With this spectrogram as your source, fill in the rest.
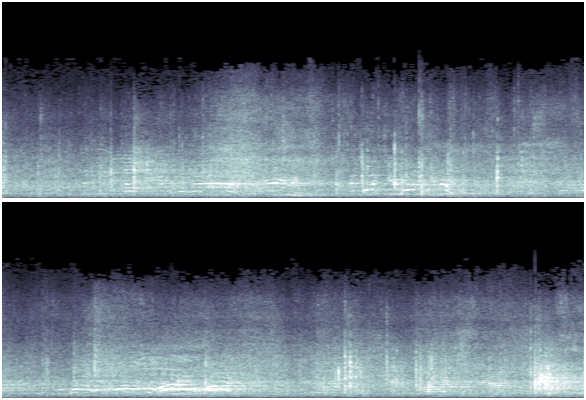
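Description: Players shout and call out to each other across the ice.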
